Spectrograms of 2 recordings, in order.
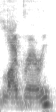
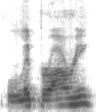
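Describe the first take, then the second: First: The first vowel is a long i sound. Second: The first vowel is a short i sound. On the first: "But we pronounce it library" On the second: "That should be a short I, right? With phonics"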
